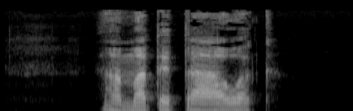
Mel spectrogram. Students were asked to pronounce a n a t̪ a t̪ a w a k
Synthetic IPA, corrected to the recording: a m a t̪ e t̪ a w a k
